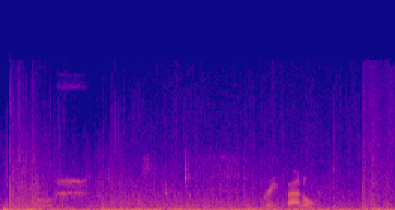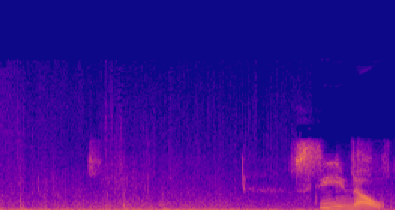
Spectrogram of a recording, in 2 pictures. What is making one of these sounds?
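Fire roars and crackles after the explosion.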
